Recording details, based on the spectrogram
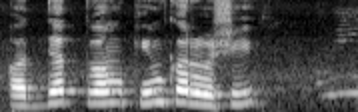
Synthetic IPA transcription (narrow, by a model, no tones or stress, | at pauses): əd̪ʱjɐt̪ʋəmkimkəɾoːɕi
